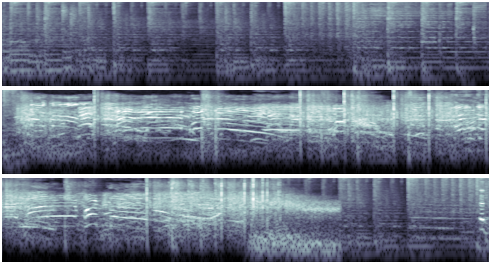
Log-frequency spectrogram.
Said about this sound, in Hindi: डी चौक पर आतिशबाजी का मुजाहरा।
